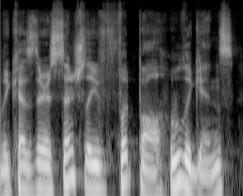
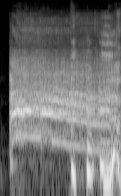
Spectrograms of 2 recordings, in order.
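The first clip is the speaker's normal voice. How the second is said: high, loud mocking "Ah!"; loud jeering cry of a bar crowd; mock group yell; 3 dB louder than usual. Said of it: "the entire bar goes".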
